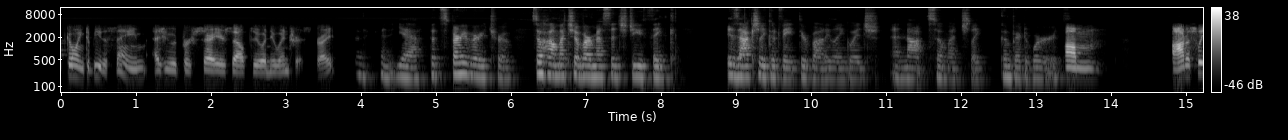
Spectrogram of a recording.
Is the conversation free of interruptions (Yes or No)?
Yes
